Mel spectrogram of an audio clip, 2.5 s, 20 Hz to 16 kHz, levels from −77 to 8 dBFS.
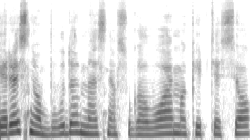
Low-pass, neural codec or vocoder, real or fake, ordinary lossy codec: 14.4 kHz; none; real; Opus, 32 kbps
